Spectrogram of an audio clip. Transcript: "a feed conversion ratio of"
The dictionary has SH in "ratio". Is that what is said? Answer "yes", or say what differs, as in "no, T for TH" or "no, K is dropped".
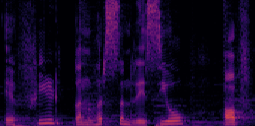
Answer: no, S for SH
